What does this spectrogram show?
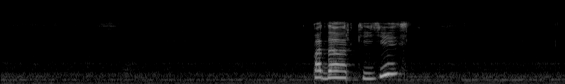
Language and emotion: Russian, positive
